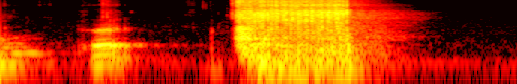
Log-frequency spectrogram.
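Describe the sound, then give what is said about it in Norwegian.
A piece of tape is pulled in one quick, loud, crackling rip lasting about half a second, just after a couple of brief vocal sounds. “Det var ikke meg, altså. Det var jo teipbiten.”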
